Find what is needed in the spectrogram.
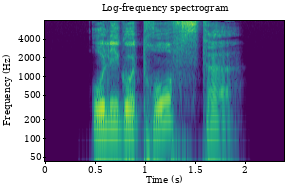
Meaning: inflection of oligotroph: 1. strong/mixed nominative/accusative feminine singular superlative degree 2. strong nominative/accusative plural superlative degree
- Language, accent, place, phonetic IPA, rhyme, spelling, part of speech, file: German, Germany, Berlin, [oliɡoˈtʁoːfstə], -oːfstə, oligotrophste, adjective, De-oligotrophste.ogg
